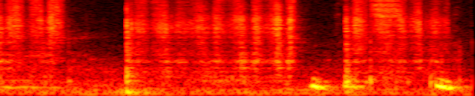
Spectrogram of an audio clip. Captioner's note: scratching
